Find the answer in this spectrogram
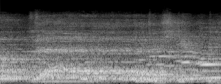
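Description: Live band music: two women singing together through microphones, accompanied by violin and accordion.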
